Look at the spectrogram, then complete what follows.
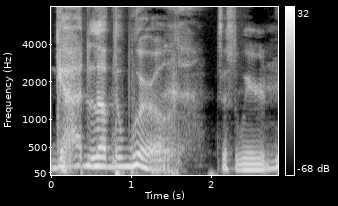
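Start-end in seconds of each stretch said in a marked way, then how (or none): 0.0-1.5 slow, half movie-trailer announcer voice. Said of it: "halfway to like the movie trailer voice".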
